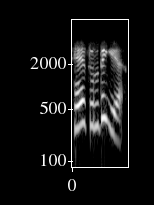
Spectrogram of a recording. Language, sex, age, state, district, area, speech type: Santali, female, 18-30, West Bengal, Purulia, rural, conversation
